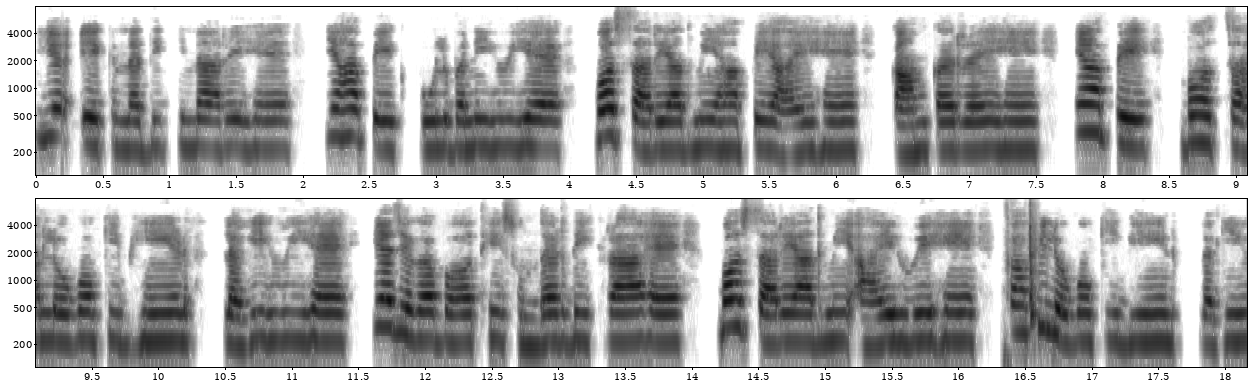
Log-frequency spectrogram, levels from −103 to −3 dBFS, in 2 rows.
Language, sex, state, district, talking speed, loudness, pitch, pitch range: Hindi, female, Bihar, Saran, 180 wpm, -23 LUFS, 220 Hz, 215-230 Hz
